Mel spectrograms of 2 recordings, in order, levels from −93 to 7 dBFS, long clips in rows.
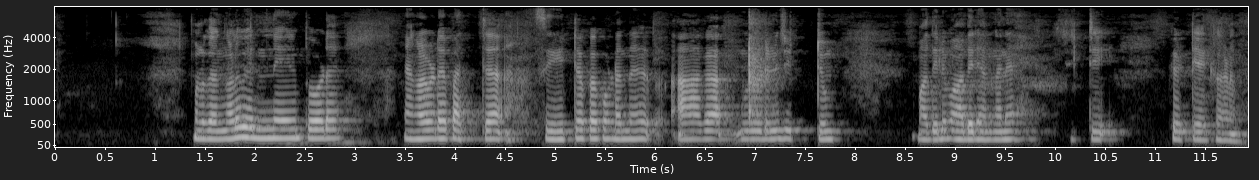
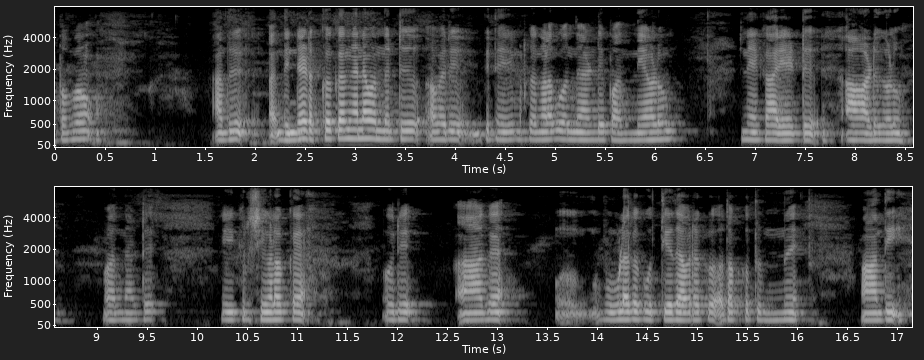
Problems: background sounds at intervals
